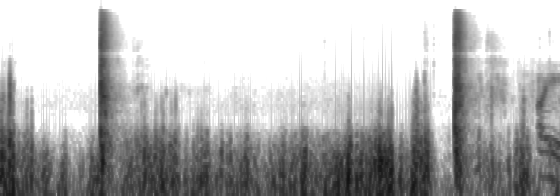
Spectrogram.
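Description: A shotgun fires twice outdoors.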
